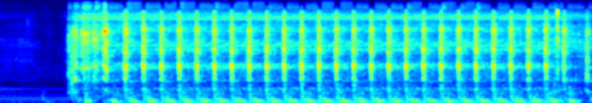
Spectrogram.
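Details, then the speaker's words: Powersports machine on a new KemiMoto lithium battery, cranked with gas off as a battery strain test: fast, even cranking pulses, about eight a second, steady with no slowing; starter and battery healthy. "Crank it up. See if the battery wants to hold voltage."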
